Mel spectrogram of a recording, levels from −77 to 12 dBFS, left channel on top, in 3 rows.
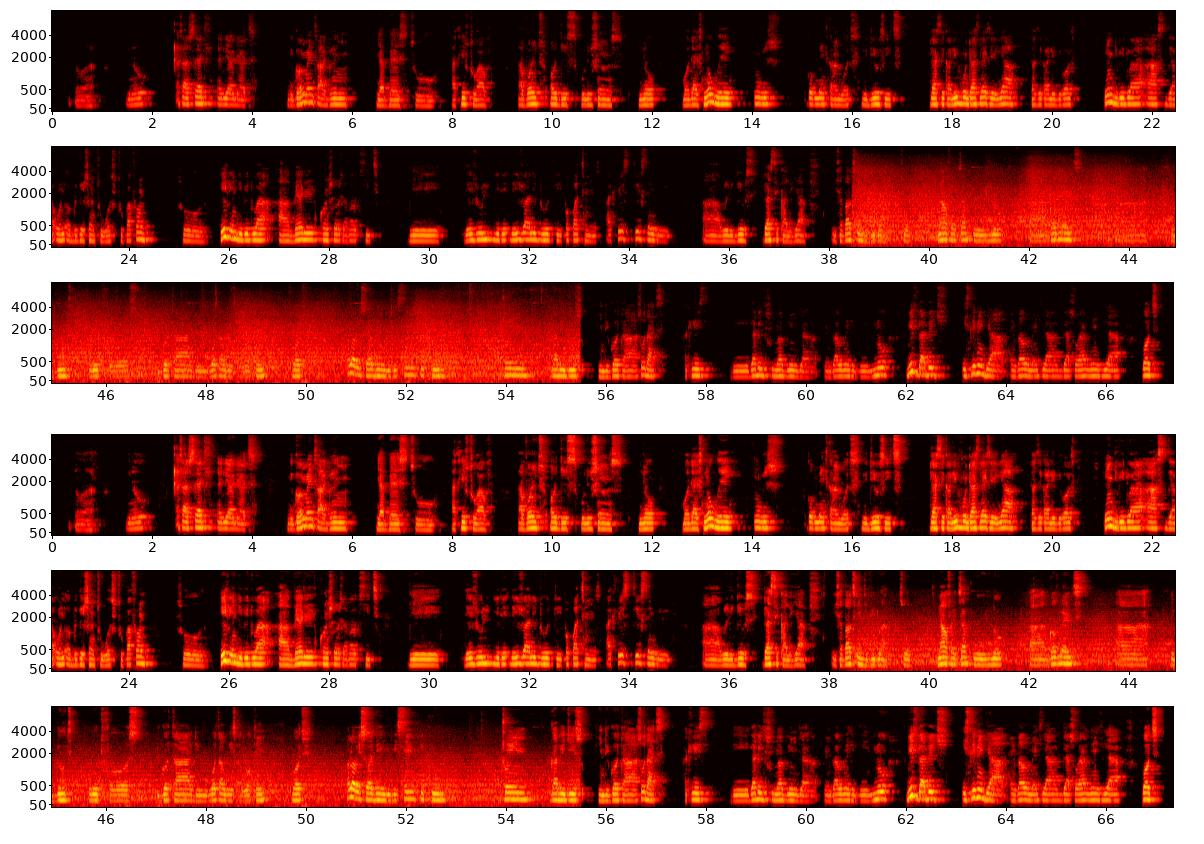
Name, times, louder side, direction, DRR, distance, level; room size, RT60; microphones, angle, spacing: voice 1, 0.5-0.9 1.5-2.0 2.4-4.1 4.7-6.1 6.5-7.7 8.0-8.8 9.3-11.5 11.7-12.3 12.6-13.7 14.0-14.6 15.1-17.1 17.6-20.5 21.0-24.5 25.0-29.0 29.6-30.3 30.7-34.9 35.5-39.7 40.1-41.6 42.0-43.2 43.7-44.5 44.8-46.7 47.0-49.4 49.7-50.1 50.8-52.9 53.9-57.2 57.6-58.1 58.5-62.9 63.1-66.4 66.7-67.1, right 3 dB, 85° right, 0.7 m, -25 dB
sound 1, 38.4-55.5, left 3 dB, 60° left, 1.7 m, -32 dB
head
